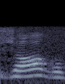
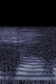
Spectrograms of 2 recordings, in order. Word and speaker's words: jogo: Jogo, som fechado. Jogo, som aberto.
